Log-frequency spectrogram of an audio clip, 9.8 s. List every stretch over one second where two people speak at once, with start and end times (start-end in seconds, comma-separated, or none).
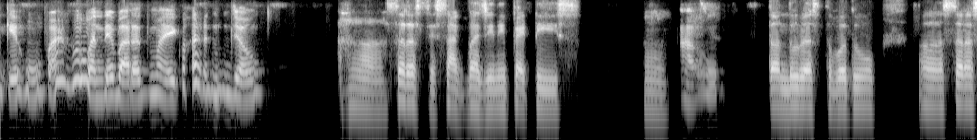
none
